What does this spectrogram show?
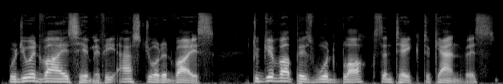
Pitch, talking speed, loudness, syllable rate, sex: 110 Hz, 225 wpm, -19 LUFS, 5.6 syllables/s, male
